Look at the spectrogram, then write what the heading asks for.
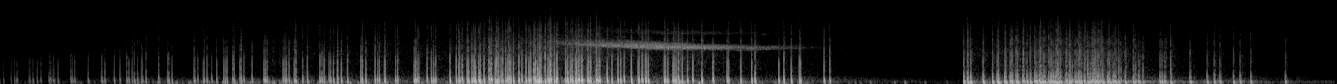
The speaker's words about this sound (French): J'aime vraiment pas les feux d'artifice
